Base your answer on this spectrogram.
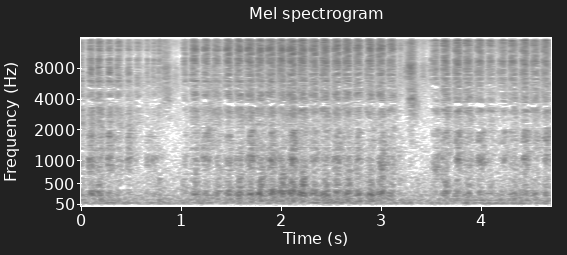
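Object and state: Colored pencil shading on a paper page.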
